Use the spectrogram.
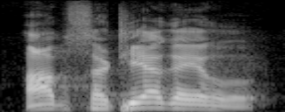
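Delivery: ordinary talk, nothing marked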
